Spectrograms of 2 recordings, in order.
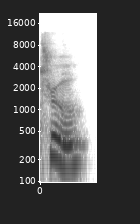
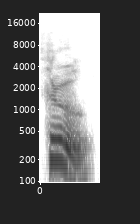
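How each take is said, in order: First: The word starts with a plain t sound. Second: The word starts with a th sound. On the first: The speaker calls it wrong. "not true" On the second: The speaker calls it right.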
